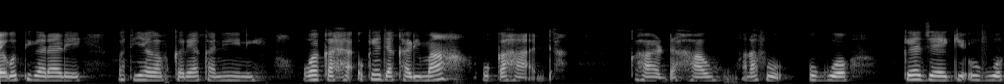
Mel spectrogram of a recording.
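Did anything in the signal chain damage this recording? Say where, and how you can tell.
No, nothing in this speech recording stood out on listening as damage from any stage of the signal chain.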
